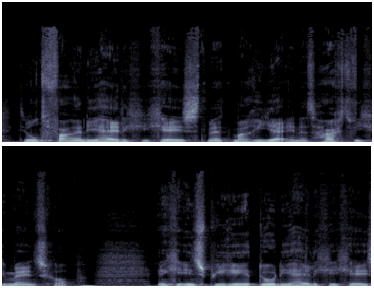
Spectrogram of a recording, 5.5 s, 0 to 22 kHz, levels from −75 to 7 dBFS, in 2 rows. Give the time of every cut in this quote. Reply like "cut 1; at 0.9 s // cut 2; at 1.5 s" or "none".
cut 1; at 2.6 s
